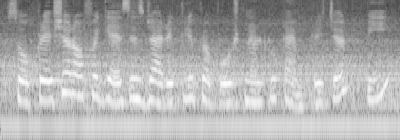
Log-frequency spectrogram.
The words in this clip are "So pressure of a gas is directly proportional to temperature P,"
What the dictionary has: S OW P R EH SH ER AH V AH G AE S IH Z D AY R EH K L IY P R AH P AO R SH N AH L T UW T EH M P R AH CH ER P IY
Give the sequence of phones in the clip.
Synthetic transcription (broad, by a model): S OW P R EH SH ER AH F AH G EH S IH Z D AY R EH K L IY P R AH P AO R SH N AH L T UW T EH M P R AH CH ER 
